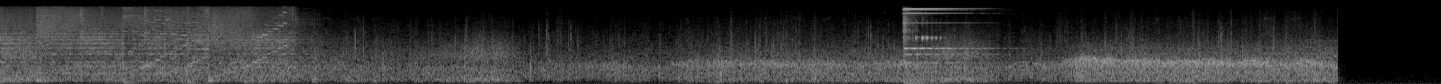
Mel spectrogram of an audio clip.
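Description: A rushing roar of air sweeps past during fast flight.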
